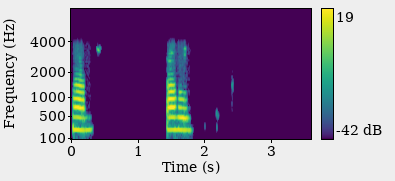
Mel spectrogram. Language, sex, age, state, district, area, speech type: Dogri, female, 18-30, Jammu and Kashmir, Samba, rural, conversation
